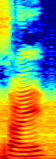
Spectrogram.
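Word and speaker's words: ψ: symbol is a wave function and it is pronounced as psi. ठीक है, इसको हम psi पढ़ते हैं.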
